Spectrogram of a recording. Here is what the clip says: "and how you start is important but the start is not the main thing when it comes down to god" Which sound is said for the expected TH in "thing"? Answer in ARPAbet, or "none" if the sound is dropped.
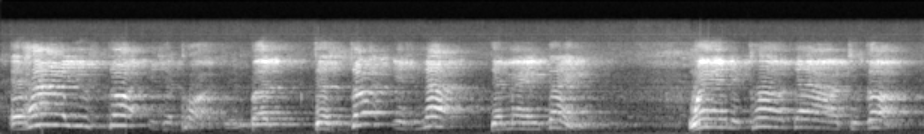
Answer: TH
